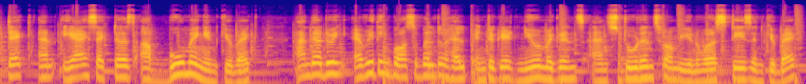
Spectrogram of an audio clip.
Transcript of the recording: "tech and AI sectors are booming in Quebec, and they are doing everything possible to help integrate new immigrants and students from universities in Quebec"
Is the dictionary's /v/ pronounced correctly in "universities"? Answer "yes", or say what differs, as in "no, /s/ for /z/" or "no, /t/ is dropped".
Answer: yes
